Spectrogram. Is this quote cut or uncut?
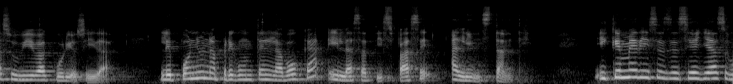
uncut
